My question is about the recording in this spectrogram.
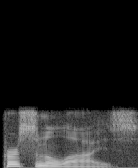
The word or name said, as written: personalize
